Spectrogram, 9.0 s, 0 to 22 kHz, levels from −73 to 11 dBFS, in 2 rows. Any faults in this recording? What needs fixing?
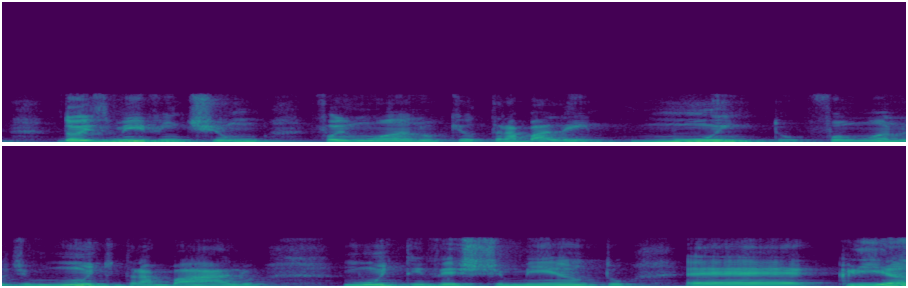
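Nothing stood out on listening, so there is nothing here that needs fixing.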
